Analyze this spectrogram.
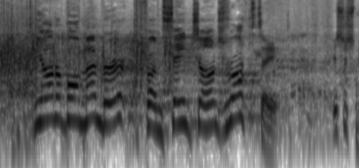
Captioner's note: some Applause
